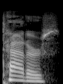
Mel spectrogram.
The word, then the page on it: tatters: American English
